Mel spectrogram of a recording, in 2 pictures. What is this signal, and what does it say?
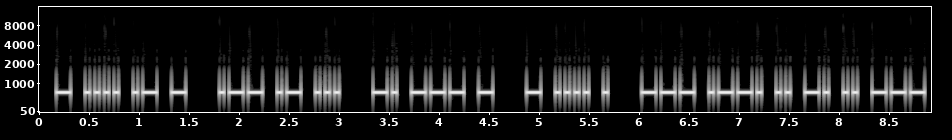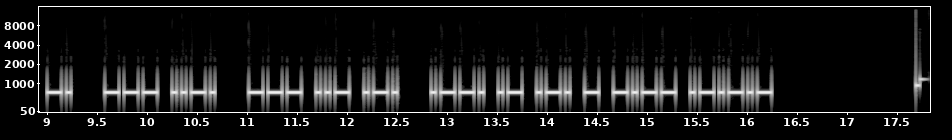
Morse code, heard as a keyed tone, about 25 wpm, 700 Hz. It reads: THAT WAS NOT THE OPINION OF OUR PARTY.
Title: Sentences from Top 1400 Words 25wpm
